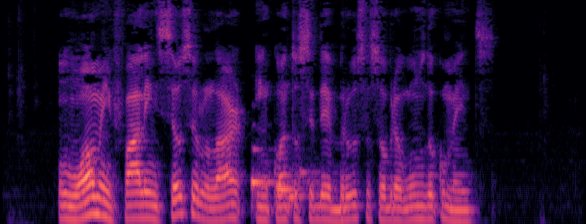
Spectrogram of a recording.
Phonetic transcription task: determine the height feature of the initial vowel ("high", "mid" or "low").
high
